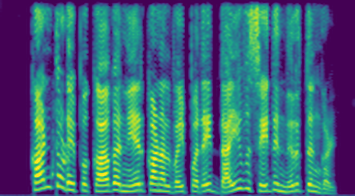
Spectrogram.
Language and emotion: Tamil, angry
